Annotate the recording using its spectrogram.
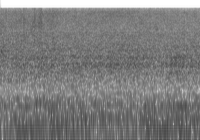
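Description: Water poured from a plastic bottle onto an untreated felt wheel-arch liner, soaking into the felt, over a steady low mechanical hum.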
